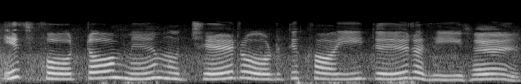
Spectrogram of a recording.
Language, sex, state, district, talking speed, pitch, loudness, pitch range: Hindi, male, Madhya Pradesh, Katni, 105 wpm, 255 Hz, -15 LUFS, 245-285 Hz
